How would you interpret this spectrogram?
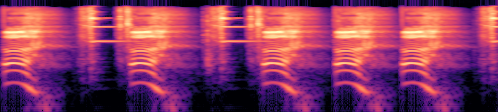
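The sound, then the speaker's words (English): Two soundboard effects combined: a voiced sigh, falling in pitch, repeats four times in a steady loop, each one cut with the bright metallic ding and rattle of a cash register. “I added a few new sound effects to the board. And I realized here we have this cash register”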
